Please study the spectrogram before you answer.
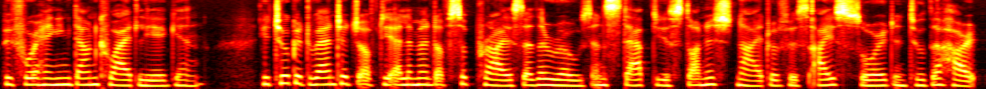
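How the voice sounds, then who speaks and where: A woman's voice: mid-range voice, creaky, darkish tone, dry recording. A woman narrating a fantasy audio story in a dramatic, scripted storytelling style.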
